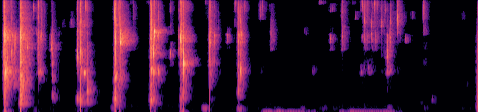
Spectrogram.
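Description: Hands squish and squeeze soft slime wetly.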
